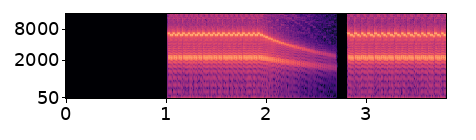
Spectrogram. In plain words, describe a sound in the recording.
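A steady high electronic tone buzzes while a video game tallies points, then drops in pitch and fades.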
